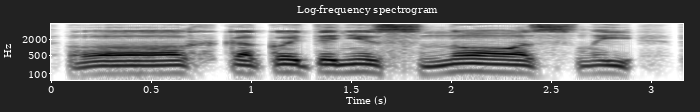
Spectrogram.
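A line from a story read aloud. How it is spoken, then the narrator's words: Grumbling hedgehog. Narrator (Russian): продолжал ворчать ежик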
